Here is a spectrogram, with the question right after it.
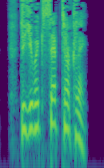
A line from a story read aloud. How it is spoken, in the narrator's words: She snapped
